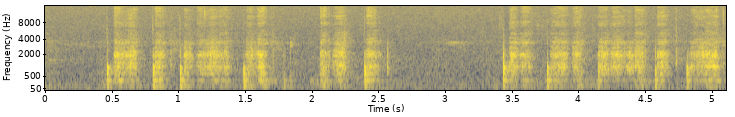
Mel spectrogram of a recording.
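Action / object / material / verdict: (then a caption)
scrape / paper sheet under a wooden pencil tip / paper / none. The tip of a wooden pencil scratches across a flat white paper sheet lying on a desk during continuous writing. Short, dry, papery strokes come in quick bursts, pause for a moment of near silence, then resume at the same steady pace.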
